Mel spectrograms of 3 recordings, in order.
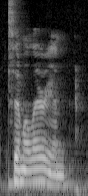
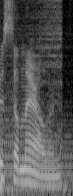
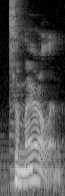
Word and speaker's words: Silmarillion: Oh, there's Similarian. Oh. Yes. Okay, I'm gonna pronounce that right for you, Silmarillion. Silmarillion.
